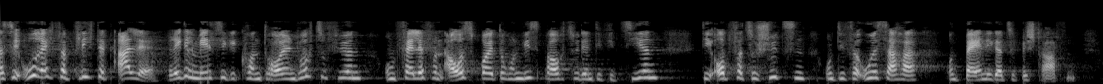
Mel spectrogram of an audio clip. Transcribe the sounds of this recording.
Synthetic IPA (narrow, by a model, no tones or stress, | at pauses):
d̥asiʔuːʁɛçtfɛɐp͡flɪçtətʔa̰ləʁeːɡl̩mɛːsɪɡəkʰɔntʁ̥ɔləndʊɐçt͡sufyːʁən | ʔʊmfɛləfɔnʔa̰ʊsb̥ɔʏtʊŋʊntmɪsb̥ʁaʊxt͡suidɛntifit͡siːʁən | d̥iːʔɔpfɐt͡suʃʏt͡sn̩ | ʊnt̚d̥iːfɛɐʔuːɐzaxɐʔʊnt̚b̥aɪnɪɡɐt͡sub̥əʃtʁ̥a̰ːfn̩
